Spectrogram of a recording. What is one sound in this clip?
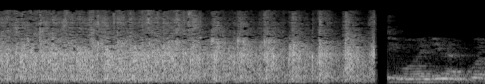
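A crowd claps and cheers loudly.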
